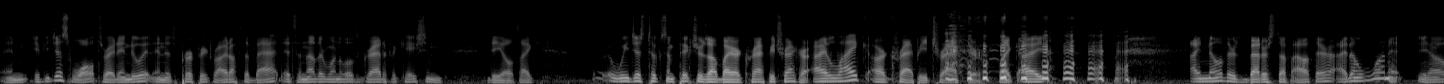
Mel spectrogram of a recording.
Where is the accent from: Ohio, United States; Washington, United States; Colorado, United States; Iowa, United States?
Iowa, United States; became obvious that we got to go back to Iowa. And we considered whether to live in Joanne's hometown or my hometown, because both places offered the ability to get some land and start farming.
